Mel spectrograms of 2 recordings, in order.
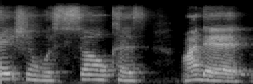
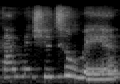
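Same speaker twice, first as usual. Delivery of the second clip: much higher and softer, light and casual; tossed off sweetly, not knowing it's the last call; high soft girlish; 11 semitones higher, 7 dB quieter than usual. Retold or imitated. Daughter saying goodbye to her dad, high and soft.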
